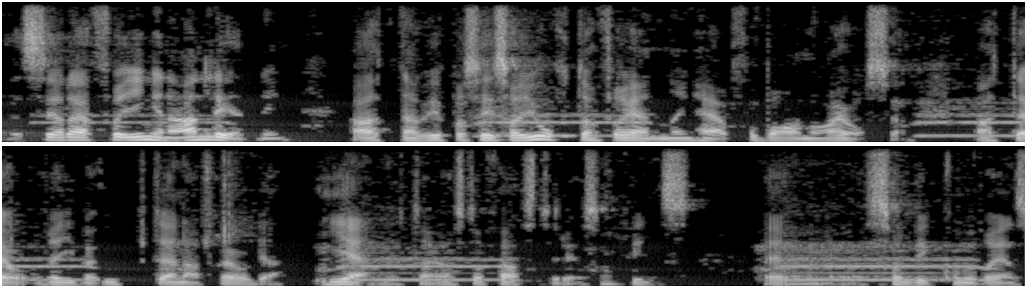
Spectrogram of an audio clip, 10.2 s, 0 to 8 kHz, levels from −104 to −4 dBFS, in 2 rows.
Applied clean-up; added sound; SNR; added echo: classical method spectral subtraction.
